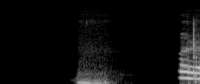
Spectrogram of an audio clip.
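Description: A sigh about a second in, a short breath out that blows on the microphone, followed by the start of a spoken word.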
